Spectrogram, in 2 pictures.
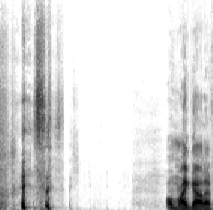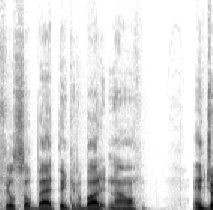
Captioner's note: laughing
